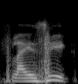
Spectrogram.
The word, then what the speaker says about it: fleißig: Okay, so this is what same, Fleizig. So asset IG, Fleizig. Ich bin faul und ich bin fleißig. arbeitet. EI is I. EI combination जब भी आता है तभी I करके pronounce करता है.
